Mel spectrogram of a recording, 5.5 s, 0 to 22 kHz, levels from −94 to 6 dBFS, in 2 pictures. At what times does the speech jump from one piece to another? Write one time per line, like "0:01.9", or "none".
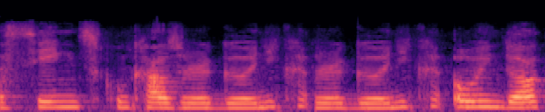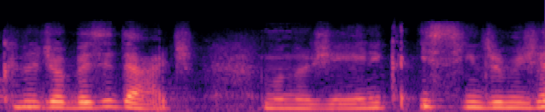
0:01.6
0:04.0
